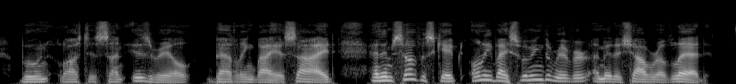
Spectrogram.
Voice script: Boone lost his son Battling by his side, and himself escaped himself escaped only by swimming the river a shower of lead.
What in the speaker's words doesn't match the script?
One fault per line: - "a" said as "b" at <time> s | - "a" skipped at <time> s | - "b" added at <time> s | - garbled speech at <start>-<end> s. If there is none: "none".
- "Israel" added at 1.3 s
- "himself escaped" skipped at 4.6 s
- "amid" added at 5.9 s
